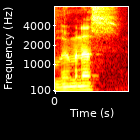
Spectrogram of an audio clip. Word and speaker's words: Lumines: Yeah, I heard it looks like Lumines, but it's pronounced Luminous.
